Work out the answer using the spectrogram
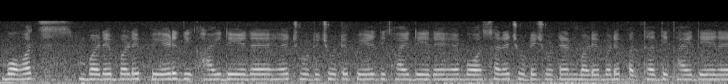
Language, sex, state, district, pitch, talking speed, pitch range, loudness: Hindi, female, Gujarat, Valsad, 235 Hz, 215 wpm, 230-240 Hz, -17 LUFS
